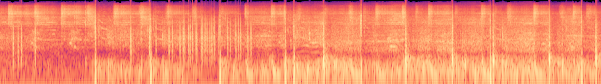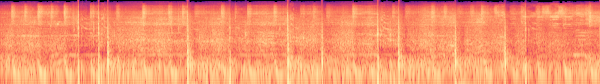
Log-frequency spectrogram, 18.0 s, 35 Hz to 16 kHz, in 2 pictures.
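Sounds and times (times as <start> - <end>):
fireworks bangs and crackles: 0.0 - 18.0.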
